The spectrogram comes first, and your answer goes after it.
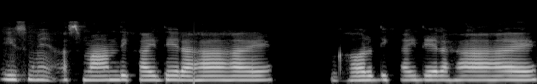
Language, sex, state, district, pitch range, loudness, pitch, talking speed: Hindi, female, Bihar, Purnia, 200-205 Hz, -18 LUFS, 200 Hz, 125 wpm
